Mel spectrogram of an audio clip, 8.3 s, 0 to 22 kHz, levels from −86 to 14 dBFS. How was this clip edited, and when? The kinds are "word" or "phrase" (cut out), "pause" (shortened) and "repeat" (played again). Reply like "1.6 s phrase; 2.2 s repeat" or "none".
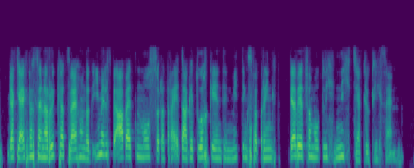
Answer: none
